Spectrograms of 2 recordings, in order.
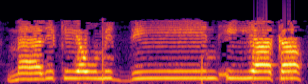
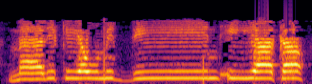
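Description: First: The n is silent, then runs into the next word. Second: The n is silent, then runs into the next word.

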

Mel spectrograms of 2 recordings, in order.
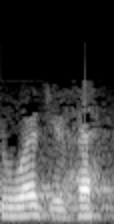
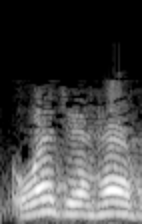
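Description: First: The final vowel is cut off without lengthening. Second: The final vowel is held for two counts. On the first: The reciter stops on the word. "مفيش مد، هتقول وجهه" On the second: The word is joined to the next word. "يبقى انا بمد هنا حركتين"

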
